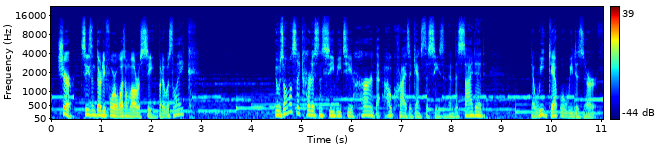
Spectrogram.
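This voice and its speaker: A man's voice: medium pitch, natural voice. A man playing an anxious, obsessive fan in a fiction podcast, telling the story in an earnest, rambling way. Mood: bitter, reflective. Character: obsessive, anxious male fan investigating a cancelled show. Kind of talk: fiction podcast narration, conversational.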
